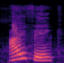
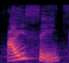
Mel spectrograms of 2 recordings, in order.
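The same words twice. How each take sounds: The two takes are said the same way.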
